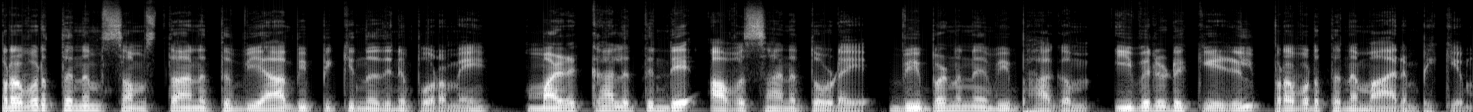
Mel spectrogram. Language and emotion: Malayalam, neutral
